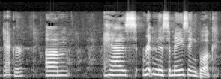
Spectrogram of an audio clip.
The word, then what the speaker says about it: Dacher: So anyway, Dacher, like snacker, Dacher, has written this amazing book on power, and I think it's called The Power Paradox, which he's about to explain.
